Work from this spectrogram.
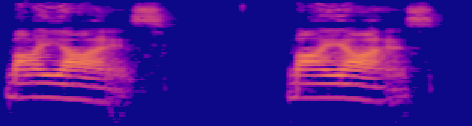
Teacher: notice that Y sound helps link to the vowel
